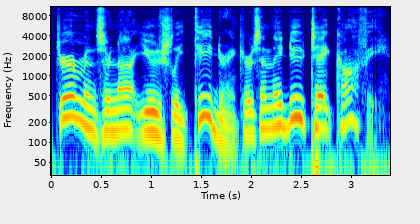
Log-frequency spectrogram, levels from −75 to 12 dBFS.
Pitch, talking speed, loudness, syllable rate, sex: 160 Hz, 195 wpm, -16 LUFS, 5.1 syllables/s, male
